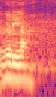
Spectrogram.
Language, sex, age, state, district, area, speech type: Hindi, female, 60+, Uttar Pradesh, Azamgarh, rural, read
